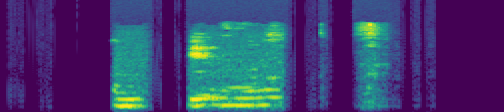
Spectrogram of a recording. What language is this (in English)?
Swahili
